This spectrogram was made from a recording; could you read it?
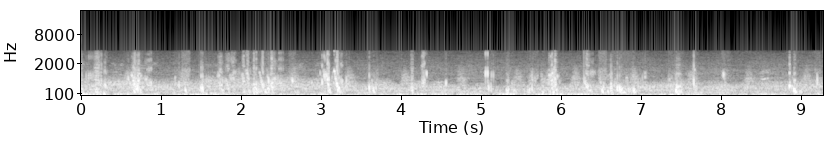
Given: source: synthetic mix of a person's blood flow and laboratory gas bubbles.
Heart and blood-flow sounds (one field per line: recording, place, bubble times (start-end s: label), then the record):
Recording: Doppler ultrasound of blood flow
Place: subclavian vein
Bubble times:
0.00-0.35 s: bubbles
0.56-0.90 s: bubbles
1.15-1.36 s: bubbles
1.46-1.64 s: bubbles
1.70-1.95 s: bubbles
1.99-2.54 s: bubbles
2.59-2.68 s: bubbles
2.96-3.36 s: bubbles
3.57-3.71 s: bubbles
4.11-4.19 s: bubbles
4.23-4.36 s: bubbles
4.54-4.60 s: bubbles
5.02-5.19 s: bubbles
5.31-5.41 s: bubbles
5.57-5.71 s: bubbles
5.74-6.02 s: bubbles
6.29-7.09 s: bubbles
7.33-7.54 s: bubbles
7.63-7.72 s: bubbles
8.00-8.12 s: bubbles
8.81-9.04 s: bubbles
9.16-9.24 s: bubbles
From the record:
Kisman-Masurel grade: 243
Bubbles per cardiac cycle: several, 3 to 8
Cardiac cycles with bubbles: 100%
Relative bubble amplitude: loud (0.450 to 0.775)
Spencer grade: 3 (all of the cardiac periods contain showers or single bubble signals, but not dominating or overriding the cardiac motion signals)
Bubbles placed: anywhere in the cardiac cycle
